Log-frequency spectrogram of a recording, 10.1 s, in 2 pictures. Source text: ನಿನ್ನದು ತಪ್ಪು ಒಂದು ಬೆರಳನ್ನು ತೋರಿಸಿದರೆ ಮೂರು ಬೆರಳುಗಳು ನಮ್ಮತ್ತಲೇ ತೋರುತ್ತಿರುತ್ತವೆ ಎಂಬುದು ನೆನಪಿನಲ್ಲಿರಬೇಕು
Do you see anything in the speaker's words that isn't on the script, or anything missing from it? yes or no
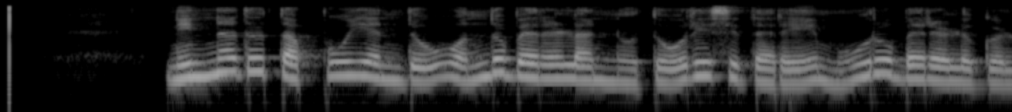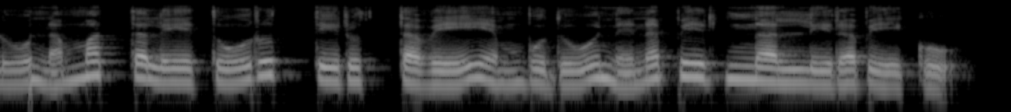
yes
